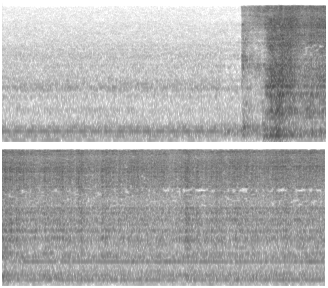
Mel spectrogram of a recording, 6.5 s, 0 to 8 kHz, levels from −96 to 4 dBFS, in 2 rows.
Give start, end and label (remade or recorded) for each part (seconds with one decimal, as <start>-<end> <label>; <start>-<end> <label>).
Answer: 0.0-2.2 recorded; 2.2-2.9 remade; 2.9-6.5 recorded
